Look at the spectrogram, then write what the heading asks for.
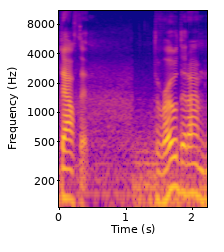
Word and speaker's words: Douthat: I almost missed this in the movie because the way they pronounced this in the movie, they said Duthat. Now, this long book contains records from St. Gertrude's Asylum up by Duthat Lake. That's 5 miles north from here. This is pronounced Douthat.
